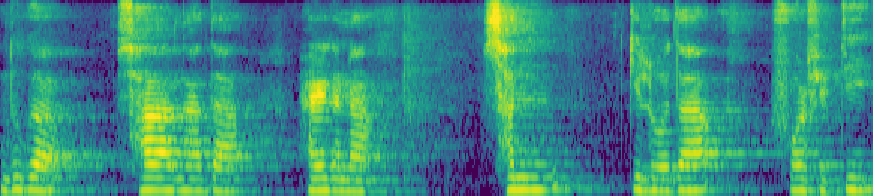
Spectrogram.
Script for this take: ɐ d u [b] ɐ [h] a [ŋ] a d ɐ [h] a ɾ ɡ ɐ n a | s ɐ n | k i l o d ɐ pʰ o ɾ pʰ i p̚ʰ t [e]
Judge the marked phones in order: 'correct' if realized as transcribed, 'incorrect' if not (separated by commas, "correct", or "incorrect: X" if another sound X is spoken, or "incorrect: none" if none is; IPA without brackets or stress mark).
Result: incorrect: ɡ, incorrect: s, correct, correct, incorrect: i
